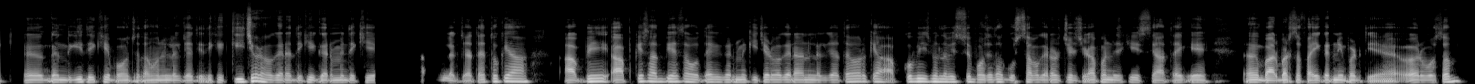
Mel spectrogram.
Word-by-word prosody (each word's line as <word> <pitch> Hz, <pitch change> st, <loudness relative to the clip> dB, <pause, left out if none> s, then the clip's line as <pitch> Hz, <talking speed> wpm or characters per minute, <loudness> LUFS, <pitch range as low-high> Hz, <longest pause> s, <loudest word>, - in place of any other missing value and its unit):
अ, 140 Hz, -, -18 dB, 0.4 s
गंदगी 105 Hz, +1 st, +1 dB
देखिए 110 Hz, 0 st, 0 dB
बहुत 95 Hz, -1 st, -1 dB
ज़्यादा -, -, -1 dB
होने 100 Hz, 0 st, 0 dB
लग -, -, -4 dB
जाती 95 Hz, -, -2 dB
है, -, -, -1 dB
देखिए 105 Hz, -, -2 dB
कीचड़ 125 Hz, +5 st, +4 dB
वगैरह 105 Hz, -4 st, +1 dB
देखिए 100 Hz, +2 st, -1 dB
घर 100 Hz, 0 st, -1 dB
में 100 Hz, +1 st, +1 dB
देखिए 100 Hz, 0 st, -3 dB, 0.8 s
लग 90 Hz, -, -2 dB
जाता 85 Hz, +5 st, -2 dB
है, -, -, 0 dB
तो 135 Hz, -, +1 dB
क्या 140 Hz, +1 st, +3 dB, 0.5 s
आप 100 Hz, 0 st, +3 dB
भी 135 Hz, +1 st, +5 dB
आपके 135 Hz, +6 st, -1 dB
साथ 135 Hz, -1 st, +2 dB
भी 130 Hz, +1 st, +1 dB
ऐसा 130 Hz, 0 st, 0 dB
होता 115 Hz, -1 st, 0 dB
है 115 Hz, -, +1 dB
कि 115 Hz, -, -1 dB
घर 110 Hz, 0 st, -1 dB
में 110 Hz, 0 st, +1 dB
कीचड़ 110 Hz, 0 st, -1 dB
वगैरह 110 Hz, -1 st, 0 dB
आने 105 Hz, 0 st, 0 dB
लग 100 Hz, -1 st, -4 dB
जाता 105 Hz, +3 st, -2 dB
है 130 Hz, -, +2 dB
और 135 Hz, -, +1 dB
क्या 130 Hz, 0 st, 0 dB
आपको 125 Hz, +2 st, -2 dB
भी 135 Hz, +1 st, +6 dB
इस 130 Hz, -, 0 dB
मतलब 125 Hz, -2 st, +4 dB
इससे 120 Hz, 0 st, -1 dB
बहुत 110 Hz, -3 st, 0 dB
ज़्यादा 115 Hz, +2 st, +1 dB
गुस्सा 110 Hz, +3 st, -2 dB
वगैरह 105 Hz, 0 st, -1 dB
और 105 Hz, -, -1 dB
चिड़चिड़ापन 105 Hz, +1 st, -1 dB
देखिए 105 Hz, +1 st, -3 dB
इससे 100 Hz, -1 st, -6 dB
आता 95 Hz, +1 st, -3 dB
है 100 Hz, -, 0 dB
कि 100 Hz, -, -1 dB
अ, 125 Hz, -1 st, -2 dB
बार-बार 100 Hz, 0 st, +3 dB
सफ़ाई 100 Hz, -1 st, 0 dB
करनी 105 Hz, +1 st, +2 dB
पड़ती 100 Hz, -, -4 dB
है -, -, 0 dB
और 100 Hz, -, +1 dB
वो 100 Hz, 0 st, -1 dB
सब? 125 Hz, +8 st, +1 dB
110 Hz, 265 wpm, -20 LUFS, 100-125 Hz, 0.8 s, भी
